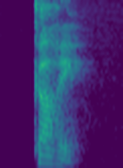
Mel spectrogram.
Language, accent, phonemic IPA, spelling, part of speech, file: French, France, /ka.ʁe/, carer, verb, LL-Q150 (fra)-carer.wav
- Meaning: alternative spelling of carrer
